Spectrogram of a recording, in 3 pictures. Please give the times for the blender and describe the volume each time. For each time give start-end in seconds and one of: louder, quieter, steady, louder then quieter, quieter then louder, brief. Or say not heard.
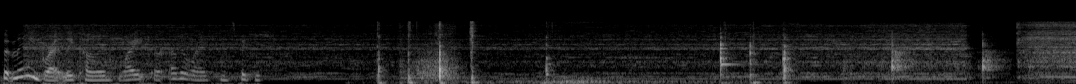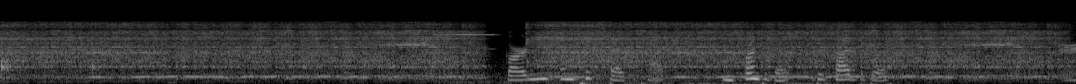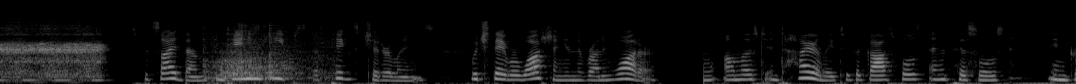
0.0-22.6 louder.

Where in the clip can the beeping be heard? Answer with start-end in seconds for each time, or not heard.
15.1-16.0.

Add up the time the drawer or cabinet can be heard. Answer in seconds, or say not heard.
2 s.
